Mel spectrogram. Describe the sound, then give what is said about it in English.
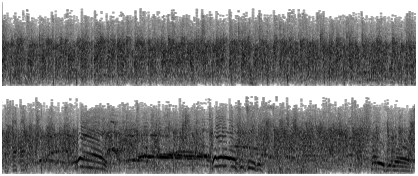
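An audience gives God a clap, breaking into sustained, loud applause, with cheers and shouted voices rising over the dense clapping. “Let's give God a clap.”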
